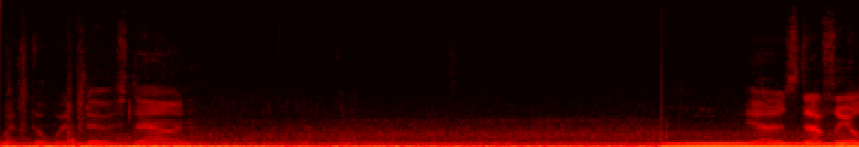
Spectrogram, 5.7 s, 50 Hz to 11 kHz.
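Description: A 2019 Hyundai Veloster R-Spec engine drones steadily and loudly from inside the cabin with the windows down, its low rumble rising to a firmer harmonic tone near the end as people talk over it.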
